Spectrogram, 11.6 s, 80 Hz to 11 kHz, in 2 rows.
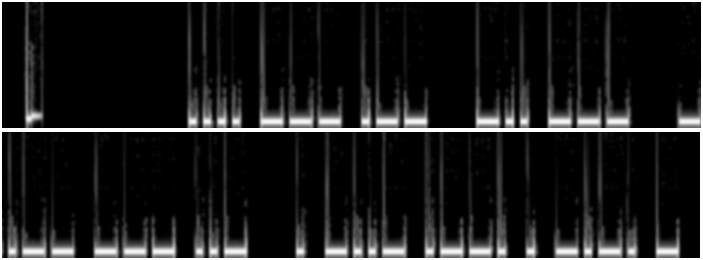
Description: Morse code, heard as a keyed tone, about 20 wpm, 700 Hz. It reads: HOW DO YOU EXPECT
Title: Sentences from Top 1100 Words 20wpm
